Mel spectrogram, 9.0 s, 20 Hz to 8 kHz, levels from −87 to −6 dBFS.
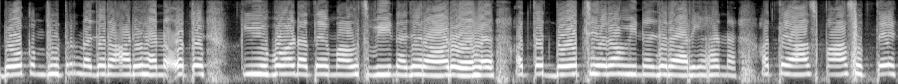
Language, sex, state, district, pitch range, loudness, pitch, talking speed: Punjabi, male, Punjab, Fazilka, 255-280 Hz, -8 LUFS, 270 Hz, 185 wpm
